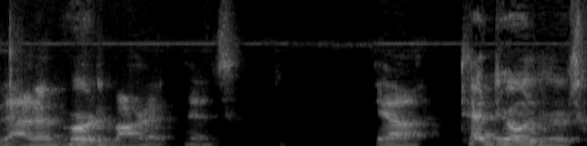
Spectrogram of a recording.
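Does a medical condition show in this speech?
Yes: ALS; throat not responding when singing, could not reach notes, nephew brain surgeon in Boston heard voice change.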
